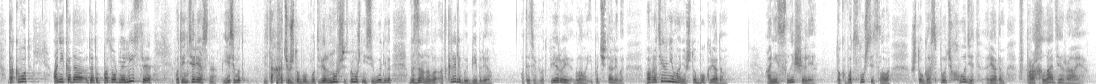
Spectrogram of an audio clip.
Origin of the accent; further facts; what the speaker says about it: Baku, Azerbaijan; moved away as an adult; now in Moscow, Russia; Это у нас на даче, вот, в пригороде Бакута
